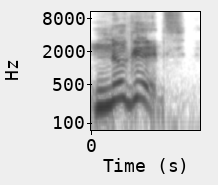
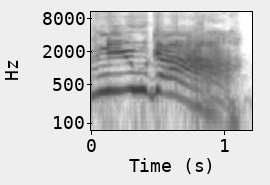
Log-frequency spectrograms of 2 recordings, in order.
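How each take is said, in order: First: It sounds like English 'nugget', with a hard ending. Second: It is said French-style, like 'noo-gah'. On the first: "In Britain, we traditionally pronounce it Nugget" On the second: "its correct French pronunciation of nougat"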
